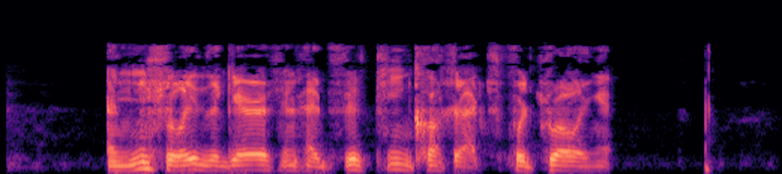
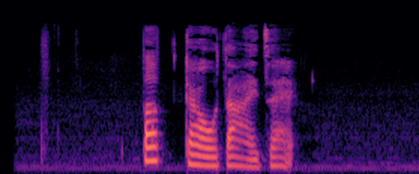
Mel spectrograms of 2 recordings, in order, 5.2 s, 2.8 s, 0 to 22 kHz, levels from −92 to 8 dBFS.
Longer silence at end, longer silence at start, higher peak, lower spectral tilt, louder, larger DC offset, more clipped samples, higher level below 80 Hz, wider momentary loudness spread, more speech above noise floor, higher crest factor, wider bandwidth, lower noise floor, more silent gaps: second, 0.5 s vs 0.85 s; first, 0.7 s vs 0.25 s; first, 0 dBFS vs -6 dBFS; about the same, -4.5 dB/octave vs -4.5 dB/octave; first, -17 LUFS vs -26 LUFS; neither; neither; first, -56 dBFS vs -80 dBFS; about the same, 8 LU vs 10 LU; first, 55 dB vs 35 dB; second, 18 dB vs 24 dB; second, 8 kHz vs 13 kHz; first, -72 dBFS vs -60 dBFS; neither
